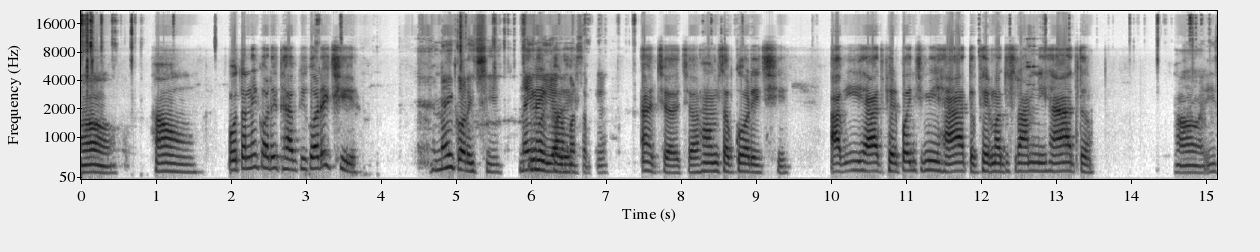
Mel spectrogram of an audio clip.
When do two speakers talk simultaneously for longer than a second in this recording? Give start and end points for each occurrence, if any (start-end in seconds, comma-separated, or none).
none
